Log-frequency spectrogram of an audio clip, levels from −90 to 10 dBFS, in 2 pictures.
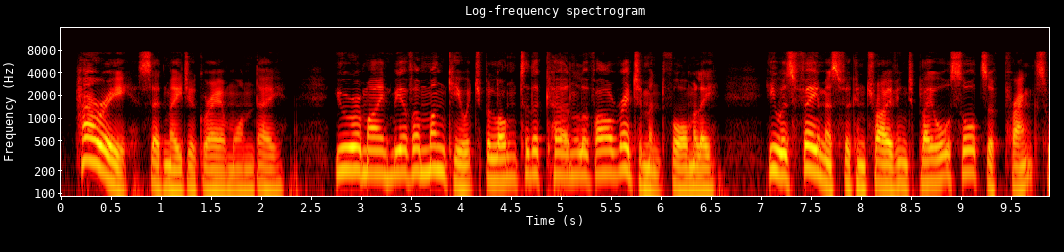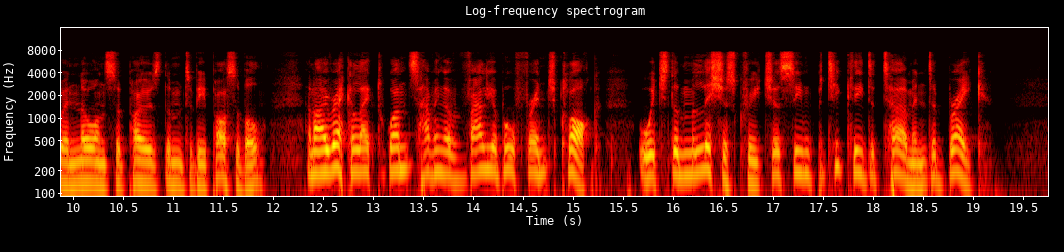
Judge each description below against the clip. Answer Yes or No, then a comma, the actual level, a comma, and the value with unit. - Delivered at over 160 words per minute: Yes, average, 175 wpm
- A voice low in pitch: No, medium, 150 Hz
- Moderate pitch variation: No, wide, 7.8 semitones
